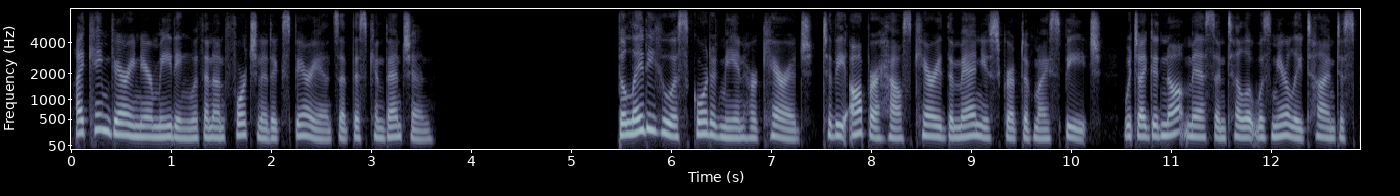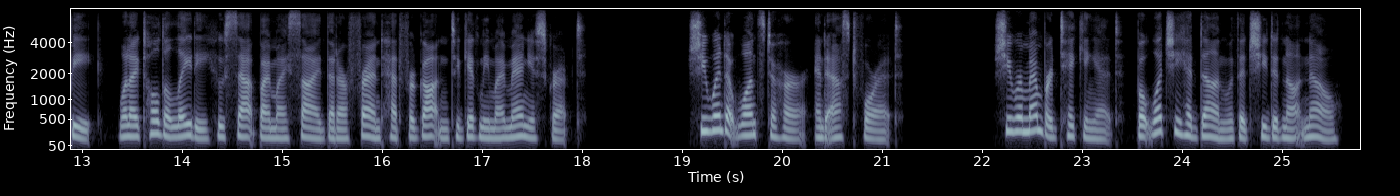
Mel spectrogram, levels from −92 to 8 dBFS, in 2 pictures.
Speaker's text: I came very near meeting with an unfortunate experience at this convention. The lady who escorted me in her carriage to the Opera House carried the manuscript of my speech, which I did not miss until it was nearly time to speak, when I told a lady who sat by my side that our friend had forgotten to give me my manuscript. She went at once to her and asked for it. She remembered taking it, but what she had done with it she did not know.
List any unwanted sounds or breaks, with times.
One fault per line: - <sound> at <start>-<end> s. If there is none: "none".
none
